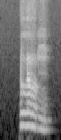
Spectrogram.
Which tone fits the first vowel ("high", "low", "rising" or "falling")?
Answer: falling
